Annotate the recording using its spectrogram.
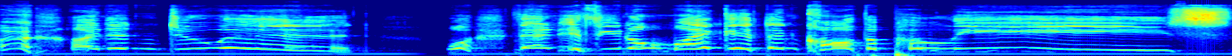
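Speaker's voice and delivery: acted, very high, slow, drawn-out crying whine. Mocking a voice while reacting to a video: imitating a whiny voice. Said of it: "The whiny voice".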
